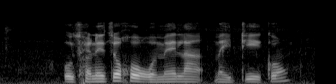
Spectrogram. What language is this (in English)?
Tswana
